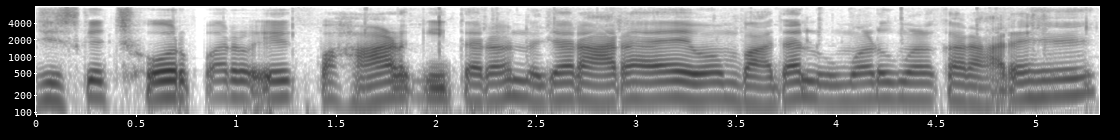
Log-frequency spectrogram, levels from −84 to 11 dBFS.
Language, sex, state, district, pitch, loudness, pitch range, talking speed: Hindi, male, Chhattisgarh, Kabirdham, 170 Hz, -20 LUFS, 160-180 Hz, 215 wpm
